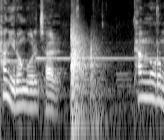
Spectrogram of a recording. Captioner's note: slam!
